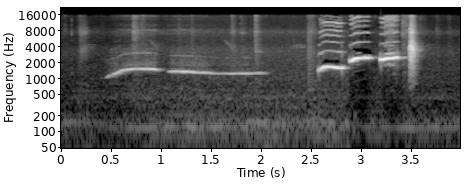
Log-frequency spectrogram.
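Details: Ashy tailorbird singing actively: an arched whistle runs into a long level tone, followed by three bright notes stepping upward and a short buzzy burst.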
